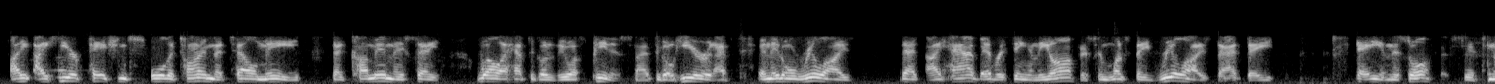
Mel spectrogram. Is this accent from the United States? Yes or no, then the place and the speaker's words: yes; Dix Hills, New York, United States; I grew up in Long Island. Grew up in Dix Hills.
